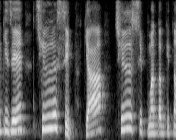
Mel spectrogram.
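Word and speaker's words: 칠십: बोलेंगे छिलसिप इसका उच्चारण क्या होनी चाहिए छिलप उच्चारण कीजिए छिलसिप क्या छिलसिप मतलब कितना हो गया 70 अगर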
